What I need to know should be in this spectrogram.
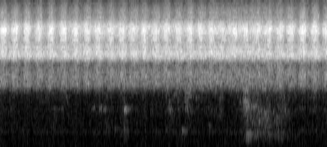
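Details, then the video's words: On the Croatian island of Korčula, crickets by a bay keep up a loud, continuous high-pitched sizzling drone with a regular pulsing beat, while a short low rustle or clatter breaks in near the end. "view of one of the bays in Korcula with sounds of crickets"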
